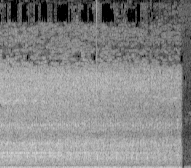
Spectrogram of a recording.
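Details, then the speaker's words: Mini engine: steady heavy low rumble with a rough, uneven idle that cuts off abruptly; owner says it needs an engine replacement. "So, I guess we'll talk about this in the future, but my Mini well, you can hear it."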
